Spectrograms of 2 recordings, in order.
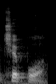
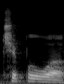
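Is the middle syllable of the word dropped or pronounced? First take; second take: dropped; pronounced. First: The middle syllable is dropped. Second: All three syllables are clearly pronounced. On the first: The speaker is from the area. The speaker calls it right. "if you're from here, you just say Chippewa" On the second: The speaker is not from the area. The speaker calls it wrong. "you're not from around here because you pronounce it Chippewa Falls"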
